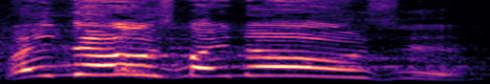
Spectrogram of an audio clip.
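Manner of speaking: high, drawn-out wail; hammed-up cry of pain; mock crying. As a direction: imitate a pathetic crybaby whining in pain. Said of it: "you should have heard him cry".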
